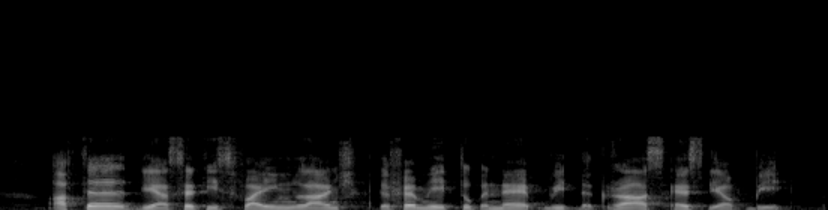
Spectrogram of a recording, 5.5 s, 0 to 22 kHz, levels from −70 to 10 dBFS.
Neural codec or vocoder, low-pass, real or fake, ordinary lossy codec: codec, 16 kHz, 4 kbps, FunCodec, trained on LibriTTS, 50 frames a second; none; fake; none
